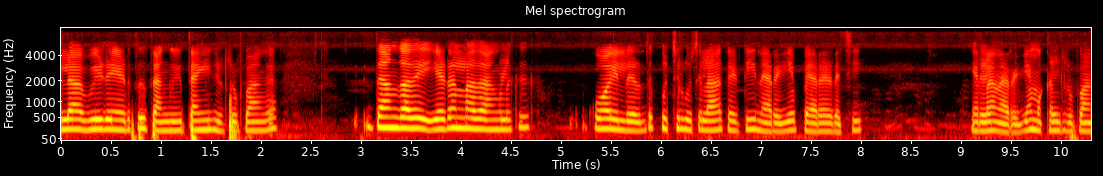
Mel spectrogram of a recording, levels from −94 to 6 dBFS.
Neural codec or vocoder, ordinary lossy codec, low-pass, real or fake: none; none; 7.2 kHz; real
